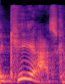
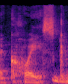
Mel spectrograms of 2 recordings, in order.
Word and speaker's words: kiosk: I was, they'd be like, oh, that's a kiosk. I'm like, how do they know it's not a koisk? But I didn't want to ask. Do you know how I found out I was saying it wrong?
